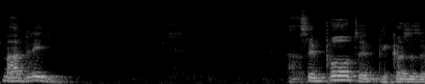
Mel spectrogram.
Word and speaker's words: Madrid: So Madrid isn't Madrid in Spanish, it's Madrid. It's Madrid. That's important because of the pronunciation.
